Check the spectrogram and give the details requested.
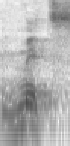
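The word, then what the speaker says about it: myths: जैसे मिथ जो होता है कोई भी जो टूट जाता है कई बार, तो मिथ में अगर एस लगाया तो उसको पढ़ेंगे मिथ्स।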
